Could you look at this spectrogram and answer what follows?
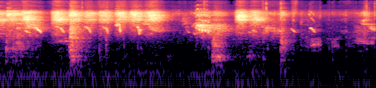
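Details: Chickens chirping busily, rapid overlapping high, downward-sliding peeps at about two per second, with a few louder rasping bursts among them.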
